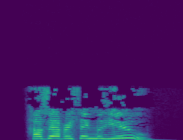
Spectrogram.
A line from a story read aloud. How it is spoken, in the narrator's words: I call down cheerfully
